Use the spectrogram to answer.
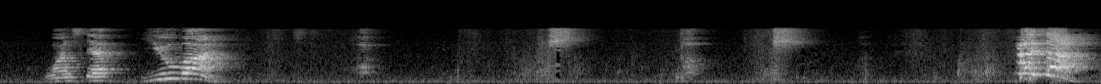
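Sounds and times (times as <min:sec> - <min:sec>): man's sharp shout: 0:10.2 - 0:11.0.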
